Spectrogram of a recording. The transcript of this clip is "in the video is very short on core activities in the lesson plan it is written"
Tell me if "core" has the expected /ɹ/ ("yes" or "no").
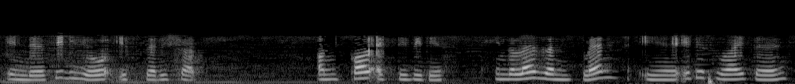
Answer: no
